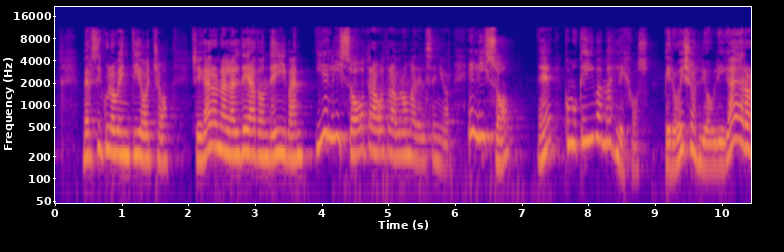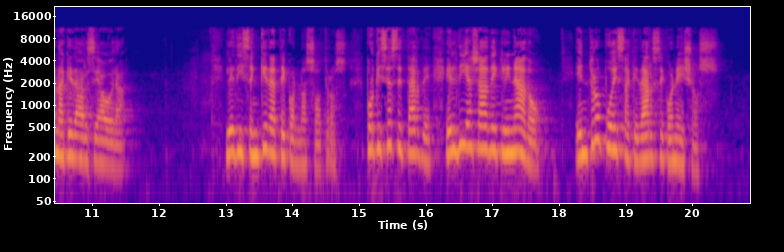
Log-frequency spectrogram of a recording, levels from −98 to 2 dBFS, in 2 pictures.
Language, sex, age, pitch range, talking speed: Spanish, female, 50-69, 195-250 Hz, 145 wpm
